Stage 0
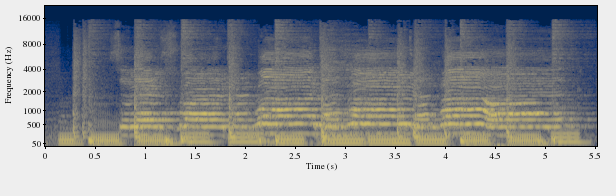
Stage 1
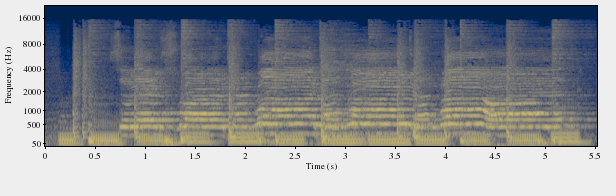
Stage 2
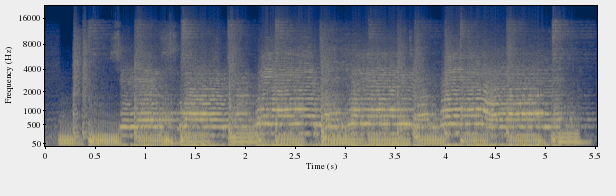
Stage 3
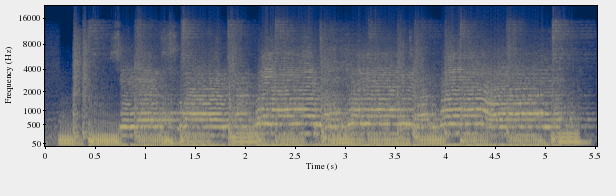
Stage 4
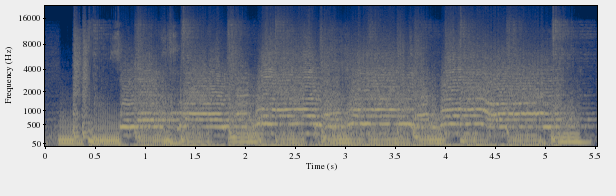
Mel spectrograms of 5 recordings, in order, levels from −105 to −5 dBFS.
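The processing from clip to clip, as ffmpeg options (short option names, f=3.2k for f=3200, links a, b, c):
-af "alimiter=limit=-18dB:level=0:latency=1:release=358"
-af "aeval=exprs='clip(val(0),-1,0.0126)':c=same"
-af "alimiter=limit=-23dB:level=0:latency=1:release=24"
-af "asoftclip=type=hard:threshold=-33dB"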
